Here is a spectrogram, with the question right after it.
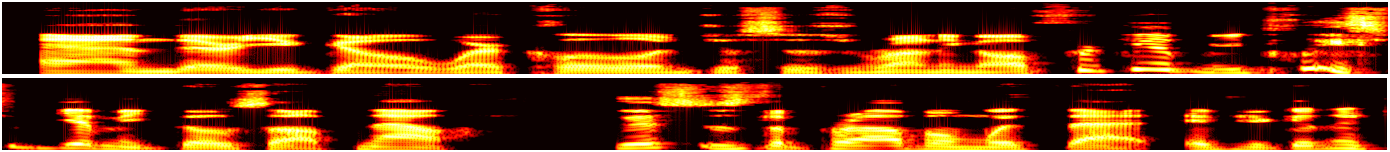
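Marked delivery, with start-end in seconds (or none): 2.7-3.9 pleading. Retold or imitated. Krillin runs off caught cheating.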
